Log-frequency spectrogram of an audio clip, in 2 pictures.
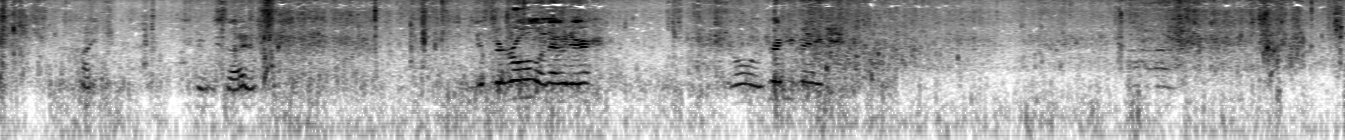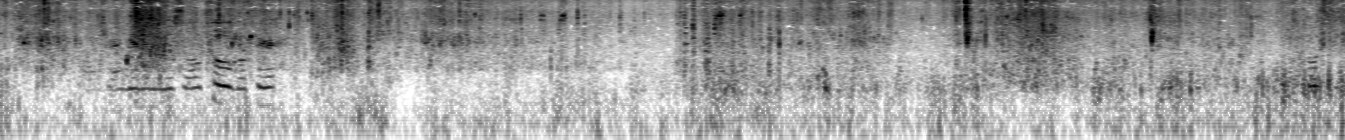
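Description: Waves splash and slap against a boat's hull.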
